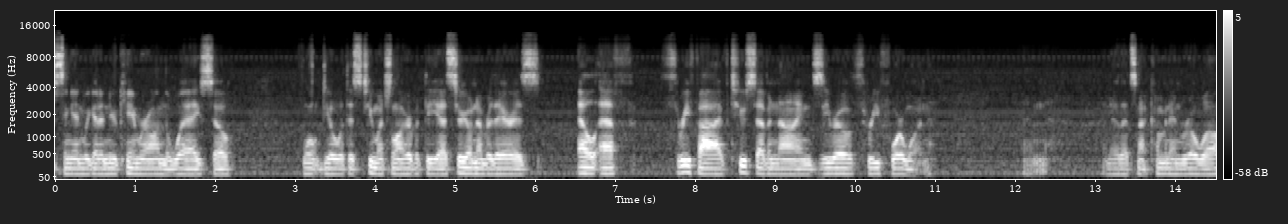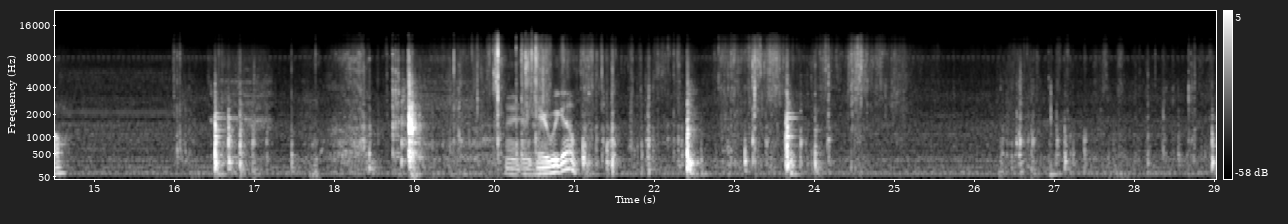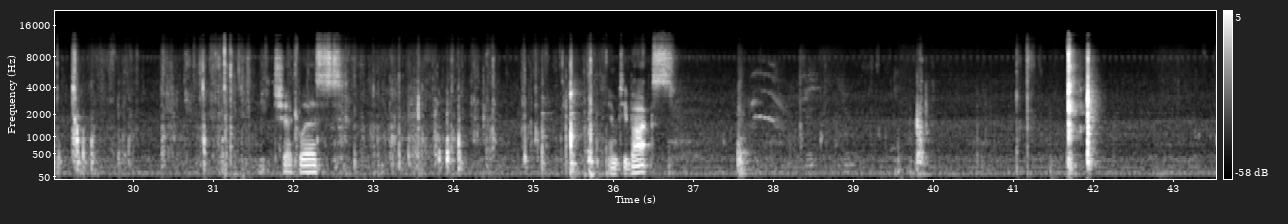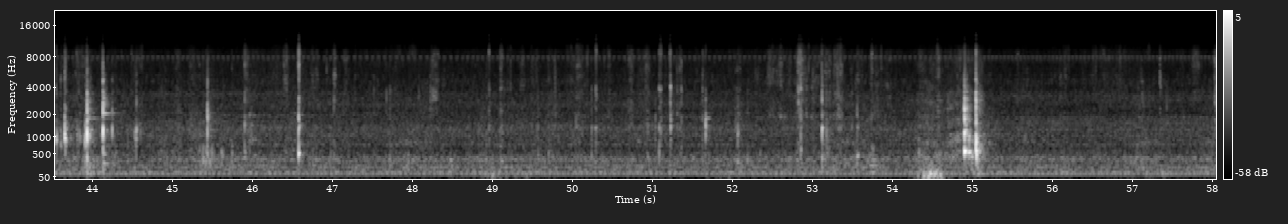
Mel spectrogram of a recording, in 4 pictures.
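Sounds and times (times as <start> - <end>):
cardboard and wrapper rustling: 19.3 - 25.2, 26.3 - 31.6.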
